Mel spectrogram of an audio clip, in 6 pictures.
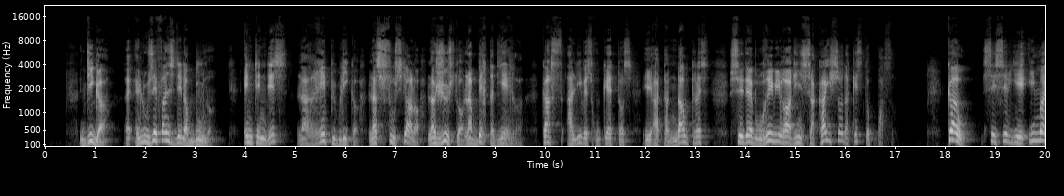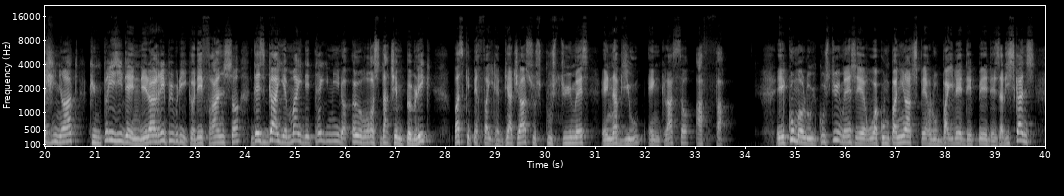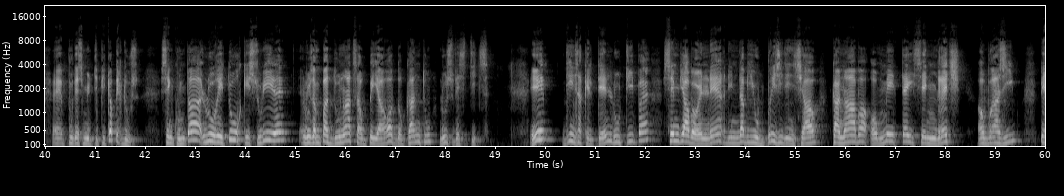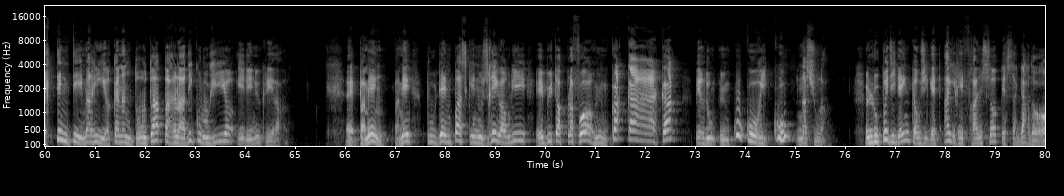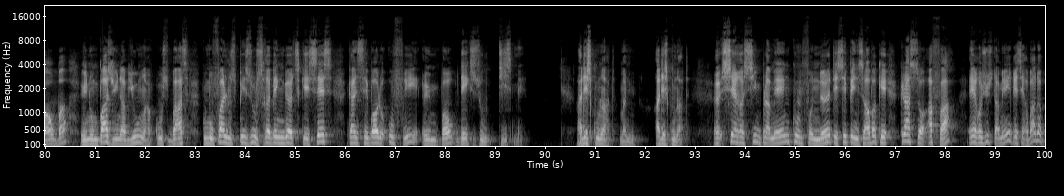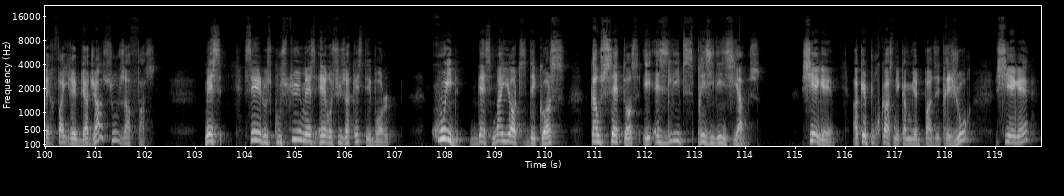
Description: Las guinhadas de l'IEO34 sus ràdio Lengadòc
